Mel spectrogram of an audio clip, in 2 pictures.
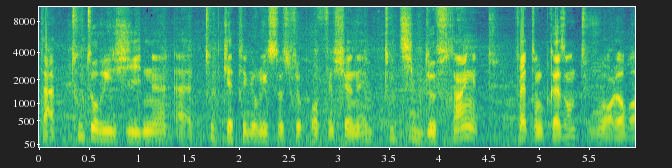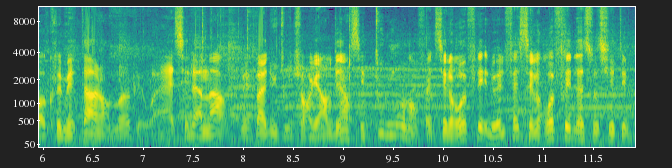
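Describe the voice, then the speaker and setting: A man's voice: medium pitch, brisk, over music. A man hosting a vlog, chatting casually and jokingly to the camera while walking outdoors. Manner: joking, rambling with fillers. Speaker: vlogger host. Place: outdoors at a festival parking lot. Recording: noisy outdoor recording.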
